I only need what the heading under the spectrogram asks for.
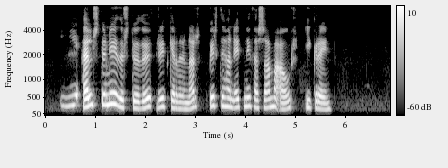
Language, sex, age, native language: Icelandic, female, 40-49, Icelandic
